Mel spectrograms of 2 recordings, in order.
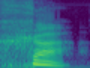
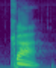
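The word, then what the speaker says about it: ك: melunak ya atau lemah menempel tapi lemah ya Sehingga bunyinya harga kah Hahaha itu tidak tidak seperti itu huruf kaya tampil tempelkan kuat kah kah kah seperti itu ya Ki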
